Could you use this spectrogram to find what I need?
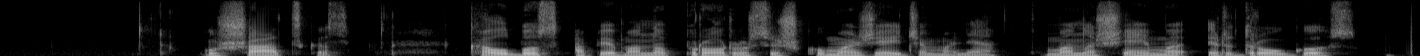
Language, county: Lithuanian, Vilnius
